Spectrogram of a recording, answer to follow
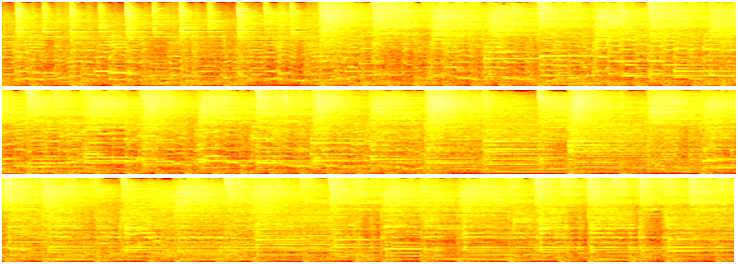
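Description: Live band playing an instrumental passage with electric guitar, electric bass, drum kit and keyboards. It is recorded as a mix of the soundboard and room microphones. About halfway through, the bass settles into a steady low line under the drums.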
